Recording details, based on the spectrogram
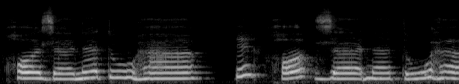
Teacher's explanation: the kha should be with the bubbling sound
